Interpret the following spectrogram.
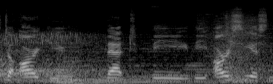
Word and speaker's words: Arceus: thought name change again Nintendo verified in some of their in some of their promotion content and some of their actual games that were made that it's pronounced Arceus I stand by this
